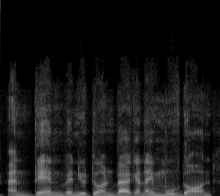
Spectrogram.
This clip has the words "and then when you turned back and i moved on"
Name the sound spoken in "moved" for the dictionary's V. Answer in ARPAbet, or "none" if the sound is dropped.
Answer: V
